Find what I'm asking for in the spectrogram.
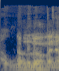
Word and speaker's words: aluminium: Aluminium debate's coming aluminium. – On. – Aluminium is aluminium. You just call it aluminum.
